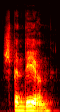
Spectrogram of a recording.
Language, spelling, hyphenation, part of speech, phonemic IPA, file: Dutch, spenderen, spen‧de‧ren, verb, /ˌspɛnˈdeː.rə(n)/, Nl-spenderen.ogg
- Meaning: 1. to spend (of money) 2. to spend (of time)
